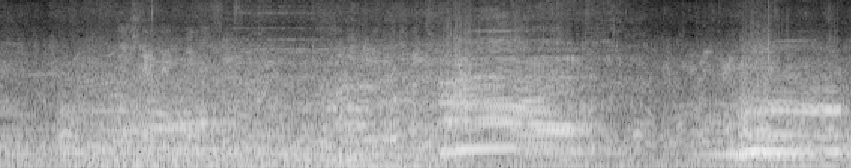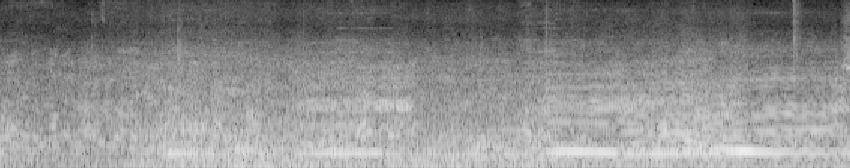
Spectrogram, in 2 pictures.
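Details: Young Sahiwal bull calf at a market in Chittagong, Bangladesh: repeated wavering moos, some rising then dipping, spread over fourteen seconds amid people talking and background bustle.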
